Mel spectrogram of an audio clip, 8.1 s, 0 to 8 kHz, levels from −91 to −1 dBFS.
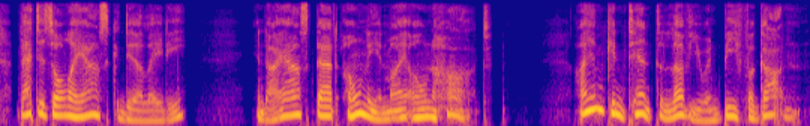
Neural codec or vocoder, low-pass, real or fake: vocoder, 22.05 kHz, 80 mel bands, WaveNeXt; 7.2 kHz; fake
